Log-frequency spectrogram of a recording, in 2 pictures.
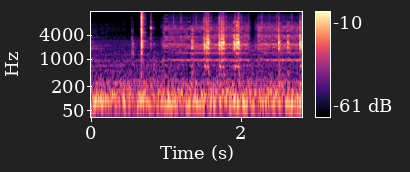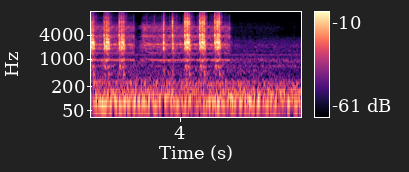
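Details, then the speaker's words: Sony Mavica MVC-FD51 1998 floppy-disk digital camera, 3.5-inch drive trying to read disc, showing no file: repeated quick clicking and stepping bursts with faint motor hum, retrying over and over; drive failing to read, bad sectors. "that's the sound a floppy Drive makes when it's dealing with bad sectors that's a bad sound"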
